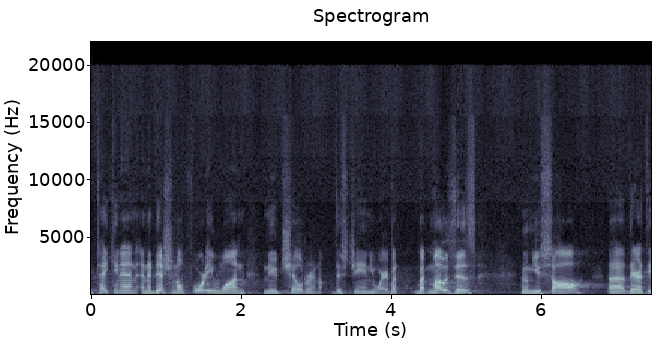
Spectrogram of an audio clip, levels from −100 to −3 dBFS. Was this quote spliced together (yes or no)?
no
